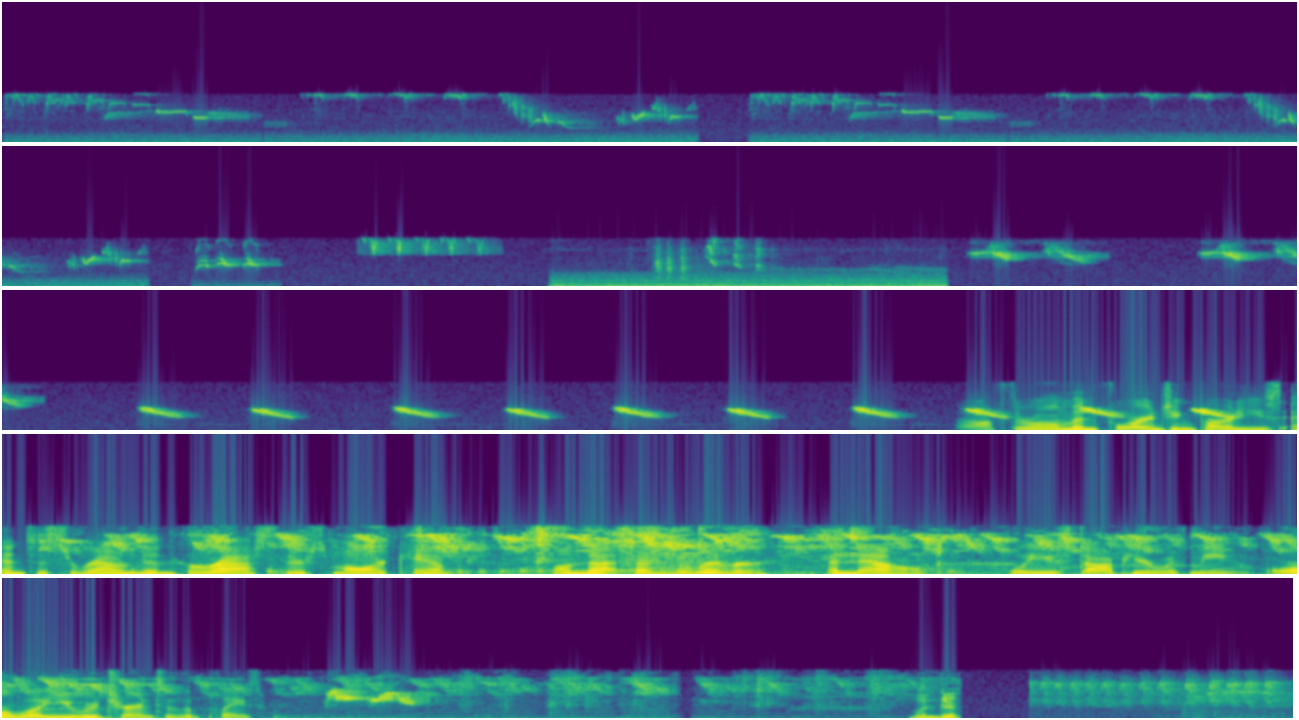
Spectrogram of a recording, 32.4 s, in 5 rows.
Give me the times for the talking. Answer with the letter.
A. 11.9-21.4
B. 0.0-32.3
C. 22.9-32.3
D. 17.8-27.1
D.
